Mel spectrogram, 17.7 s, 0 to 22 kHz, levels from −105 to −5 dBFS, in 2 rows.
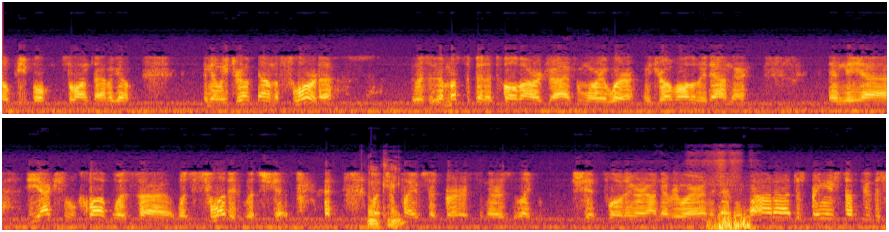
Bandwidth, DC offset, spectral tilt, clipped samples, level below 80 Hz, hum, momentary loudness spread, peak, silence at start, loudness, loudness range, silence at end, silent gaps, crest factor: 7.8 kHz; under 0.1%; -6 dB/octave; under 0.1%; -36 dBFS; none; 11 LU; 0 dBFS; 0 s; -18 LUFS; 4 LU; 0 s; none; 18 dB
